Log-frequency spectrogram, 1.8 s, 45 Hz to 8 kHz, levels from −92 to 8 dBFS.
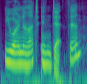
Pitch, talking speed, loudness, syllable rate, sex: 180 Hz, 205 wpm, -16 LUFS, 4.7 syllables/s, female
